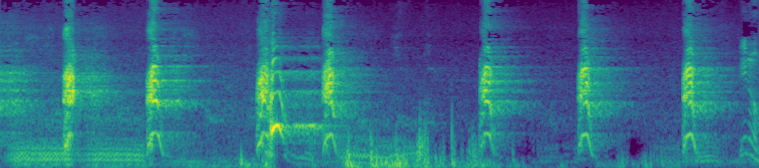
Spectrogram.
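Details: Chihuahua barking at a cat, single sharp high barks spaced about a second apart over a woman's gentle Thai speech.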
